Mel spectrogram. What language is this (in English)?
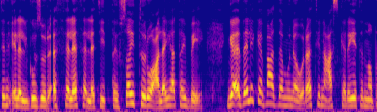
Arabic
